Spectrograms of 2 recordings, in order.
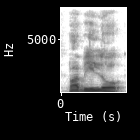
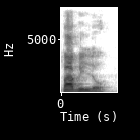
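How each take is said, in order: First: The stress is on the second syllable. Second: The stress is on the first syllable. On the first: "Una la ponía con tilde" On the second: "la otra, al ser esdrújula, con tilde"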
